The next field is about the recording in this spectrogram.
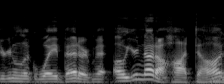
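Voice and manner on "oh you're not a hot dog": normal talking voice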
